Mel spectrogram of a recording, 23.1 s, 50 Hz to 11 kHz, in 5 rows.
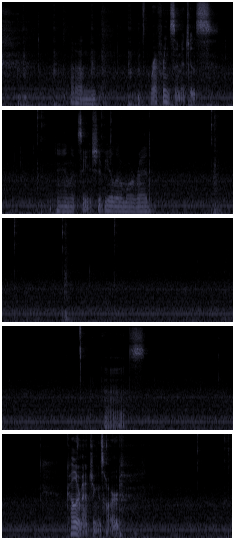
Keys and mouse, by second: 5.3 click.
